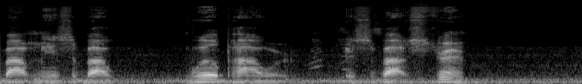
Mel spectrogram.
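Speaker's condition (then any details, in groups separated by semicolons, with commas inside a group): Slurred speech; still slurs words occasionally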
